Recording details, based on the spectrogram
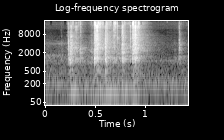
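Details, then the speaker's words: Restored Toshiba BW-3112 Japanese kanji typewriter after final adjustments: crisp, clean keystrikes in uneven typing rhythm; key action now smooth for normal presses, though impression quality is weak. "Kind of depends on your technique, but basically, for the most part, for normal presses, virtually the entire thing is finally pretty smooth."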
